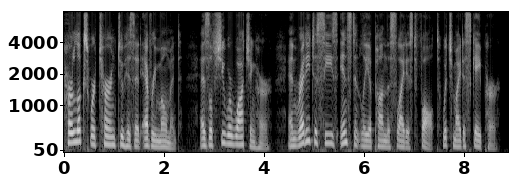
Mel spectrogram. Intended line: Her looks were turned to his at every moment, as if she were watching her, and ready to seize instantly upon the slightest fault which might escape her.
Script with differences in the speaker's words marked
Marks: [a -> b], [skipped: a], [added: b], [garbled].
Her looks were turned to his at every moment, as if she were watching her, and ready to seize instantly upon the slightest fault which might escape her.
